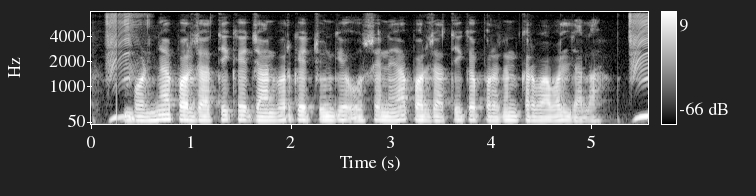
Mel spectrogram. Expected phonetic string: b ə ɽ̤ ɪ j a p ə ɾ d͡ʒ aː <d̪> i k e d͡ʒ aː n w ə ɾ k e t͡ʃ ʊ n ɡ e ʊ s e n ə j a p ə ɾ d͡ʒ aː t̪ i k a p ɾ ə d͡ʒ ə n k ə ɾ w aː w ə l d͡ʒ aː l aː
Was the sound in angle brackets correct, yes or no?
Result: no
